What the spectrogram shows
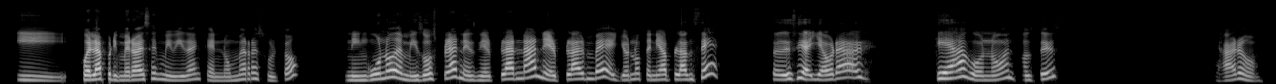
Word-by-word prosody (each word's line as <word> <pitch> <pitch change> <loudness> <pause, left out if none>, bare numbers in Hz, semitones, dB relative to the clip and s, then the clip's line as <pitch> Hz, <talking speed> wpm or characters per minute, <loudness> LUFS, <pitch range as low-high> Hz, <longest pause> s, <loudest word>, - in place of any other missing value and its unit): y 190 -5 -5
fue 215 - +6
la 240 +3 +8
primera 205 -3 +2
vez 225 +2 +2
en 255 - -3
mi 210 - -2
vida 190 +4 -2
en 250 - -7
que 195 -7 -6
no 175 0 -8
me 225 +5 -3
resultó 250 - -5 0.4
ninguno 210 +10 +1
de 310 -5 +5
mis 200 -2 -2
2 240 +2 0
planes, 280 - +1
ni 195 - -4
el 190 - -4
plan 255 +6 +3
A 350 +5 +6
ni 285 -10 0
el 205 - +1
plan 255 +3 +1
B, 320 -6 +2
yo 210 0 -4
no 250 +3 -6
tenía 225 -1 -1
plan 230 0 0
C. 340 - +1 0.7
Entonces 225 +2 +1
decía: 280 -6 +4
"¿Y 220 0 -2
ahora 285 +9 +1 0.8
qué 275 0 +4
hago, 325 - +2
no?". 210 +7 -4
Entonces 255 - -4 1.6
Claro. 190 -11 -3
230 Hz, 190 wpm, -23 LUFS, 205-265 Hz, 1.6 s, la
